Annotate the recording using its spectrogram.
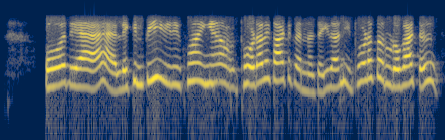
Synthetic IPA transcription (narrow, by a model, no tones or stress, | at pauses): oːɾeɛːleːkɪnpiːʋiːd̪ĩːkʰʊãːɪjãːt̪ʰoːɽaːd̪eːkaʈkəɾnaːt͡ʃaːiːd̪aːnĩːt̪ʰoːɽaːsəɾuːɽoːkaʈ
